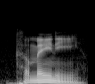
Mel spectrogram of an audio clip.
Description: (kə-mānē, ä-, ämā-nē), Ayatollah (Seyyed) Ali Born 1939.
